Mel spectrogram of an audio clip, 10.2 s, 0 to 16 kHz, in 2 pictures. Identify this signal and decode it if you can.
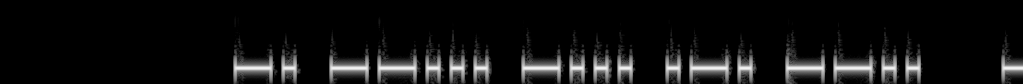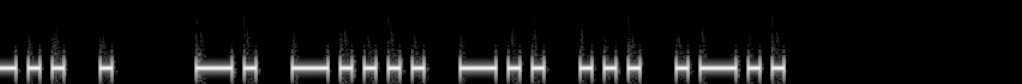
Morse code, heard as a keyed tone, about 21 wpm, 700 Hz. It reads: N7BRZ DE N6DSL
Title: USA Callsign DE Callsign - 5 Characters - 20wpm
